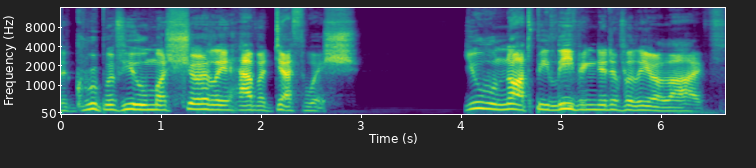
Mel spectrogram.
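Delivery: shouting villain voice. Voicing a character who shouts into the room at the group: Fafnir's furious shout. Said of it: "shouts out".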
